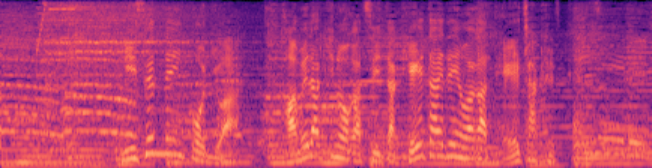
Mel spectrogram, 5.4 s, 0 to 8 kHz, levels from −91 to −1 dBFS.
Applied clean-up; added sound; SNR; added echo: none; none; none; none.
